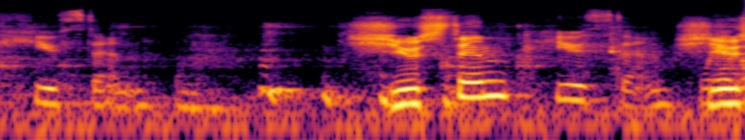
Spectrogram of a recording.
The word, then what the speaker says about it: Houston: It's Houston. Houston? Houston. We have a Houston. problem. They didn't say Houston. I say it like I say huge.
